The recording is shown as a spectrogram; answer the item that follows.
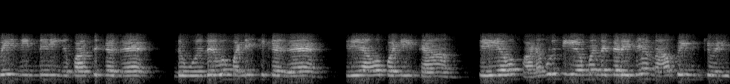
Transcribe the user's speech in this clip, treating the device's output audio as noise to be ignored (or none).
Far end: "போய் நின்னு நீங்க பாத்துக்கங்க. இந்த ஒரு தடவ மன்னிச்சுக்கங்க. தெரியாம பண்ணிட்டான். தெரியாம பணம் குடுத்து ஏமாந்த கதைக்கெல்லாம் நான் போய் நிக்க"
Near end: none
